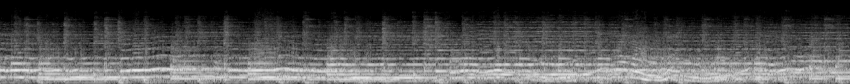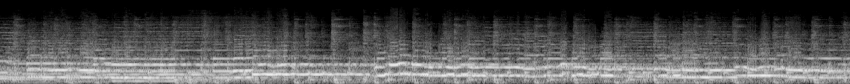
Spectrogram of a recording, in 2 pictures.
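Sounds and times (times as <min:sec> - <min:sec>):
synthesizer keyboard melody: 0:00.0 - 0:17.0
drum beat: 0:00.4 - 0:17.0.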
